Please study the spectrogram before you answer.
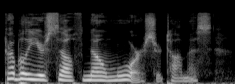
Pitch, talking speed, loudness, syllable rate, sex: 200 Hz, 155 wpm, -17 LUFS, 4.4 syllables/s, female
